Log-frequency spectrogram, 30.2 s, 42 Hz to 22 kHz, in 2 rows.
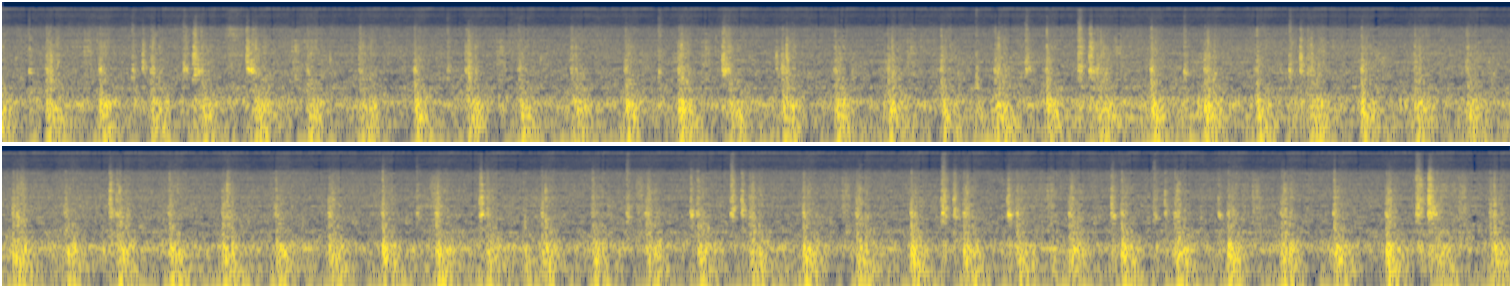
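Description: Fitnord 200 home treadmill running steadily, its motor hum under regular footfalls on the moving belt.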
